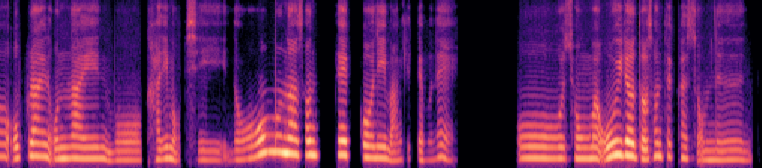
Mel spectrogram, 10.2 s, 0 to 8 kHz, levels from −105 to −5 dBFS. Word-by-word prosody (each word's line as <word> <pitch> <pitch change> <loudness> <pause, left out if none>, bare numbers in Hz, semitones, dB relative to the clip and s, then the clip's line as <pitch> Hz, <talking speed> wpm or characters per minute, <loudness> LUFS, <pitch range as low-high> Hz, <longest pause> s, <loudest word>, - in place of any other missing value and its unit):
오프라인, 215 +3 -2
온라인 185 -2 -3
뭐 155 0 -10
가림없이 160 -3 -9
너무나 260 - +4
선택권이 245 -5 +1
많기 160 +2 -11
때문에 160 +2 -11 0.8
어 190 -1 -3
정말 185 -1 -2
오히려 235 +4 +7
더 175 -4 -1
선택할 220 -1 -6
수 185 - -15
없는 160 0 -9
185 Hz, 220 characters per minute, -24 LUFS, 165-220 Hz, 0.8 s, 오히려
